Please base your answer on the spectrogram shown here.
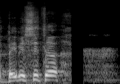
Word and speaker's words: babysitter: babysitter my babysitter sitter and not pronounce this T, and because this T is flap T, yeah, so that's why this T is not pronounced in this word.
